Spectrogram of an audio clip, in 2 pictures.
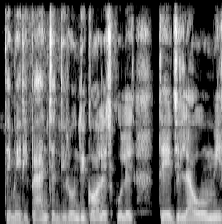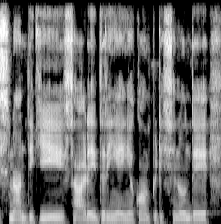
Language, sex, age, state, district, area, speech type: Dogri, male, 18-30, Jammu and Kashmir, Samba, rural, spontaneous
